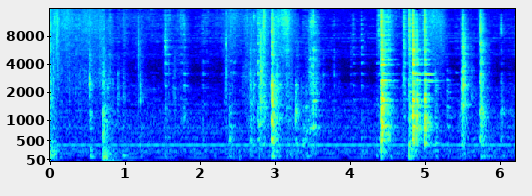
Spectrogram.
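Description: Metallic clanks and clatter of a frying pan being handled among kitchen pots and dishes, a series of sharp, irregular knocks and scrapes, moderately loud with quieter gaps between them.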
